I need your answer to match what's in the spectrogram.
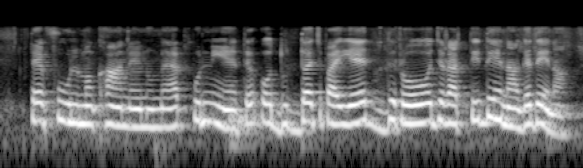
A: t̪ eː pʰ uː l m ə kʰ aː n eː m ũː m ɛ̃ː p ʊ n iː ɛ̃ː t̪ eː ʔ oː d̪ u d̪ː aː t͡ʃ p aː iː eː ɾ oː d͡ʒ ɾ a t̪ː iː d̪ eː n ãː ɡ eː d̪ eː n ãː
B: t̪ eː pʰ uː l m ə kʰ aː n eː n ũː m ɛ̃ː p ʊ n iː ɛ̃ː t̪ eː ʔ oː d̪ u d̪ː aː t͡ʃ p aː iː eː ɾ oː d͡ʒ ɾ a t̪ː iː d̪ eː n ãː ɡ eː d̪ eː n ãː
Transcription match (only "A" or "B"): B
